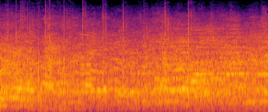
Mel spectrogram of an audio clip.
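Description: Crowd chatter in a gymnasium: many voices overlapping at once, with scattered sharp knocks and clicks.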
